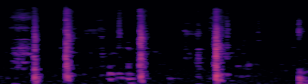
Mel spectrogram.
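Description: Utility scissors snip through chicken wire in a series of about eight quiet, sharp clicks at uneven intervals, each cut brief and metallic with little else around it.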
